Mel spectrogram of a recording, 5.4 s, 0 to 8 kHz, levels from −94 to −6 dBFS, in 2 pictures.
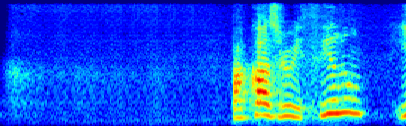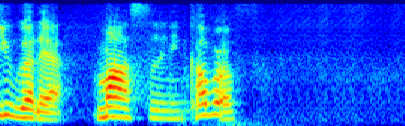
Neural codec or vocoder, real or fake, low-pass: codec, 16 kHz in and 24 kHz out, 0.4 kbps, LongCat-Audio-Codec, fine tuned four codebook decoder; fake; 7.2 kHz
